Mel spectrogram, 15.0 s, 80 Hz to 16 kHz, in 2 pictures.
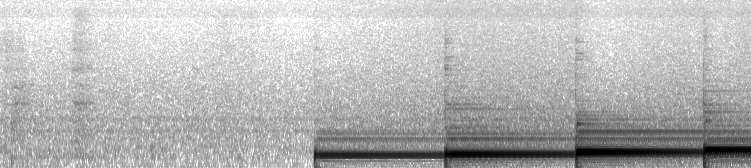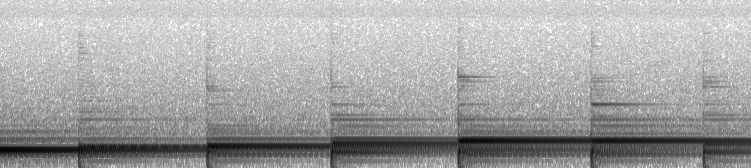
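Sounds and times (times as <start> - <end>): tongue drum notes: 3.2 - 15.0.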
